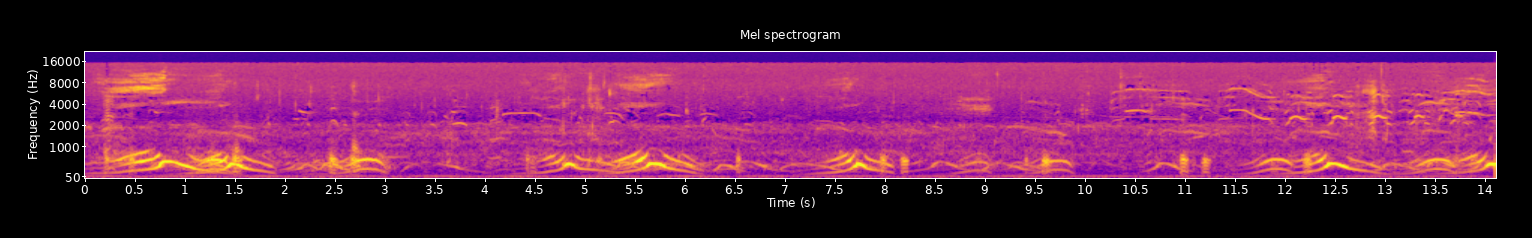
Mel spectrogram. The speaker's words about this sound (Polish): Posłuchajmy głosu edredona w jego naturalnym środowisku.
